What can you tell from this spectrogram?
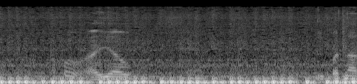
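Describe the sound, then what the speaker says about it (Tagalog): A motorcycle engine idles steadily and loud for the whole stretch, with a fast even low chug, during a charging-system repair check; a voice talks briefly over it. "Bago natin check, paandarin muna natin yung motor."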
